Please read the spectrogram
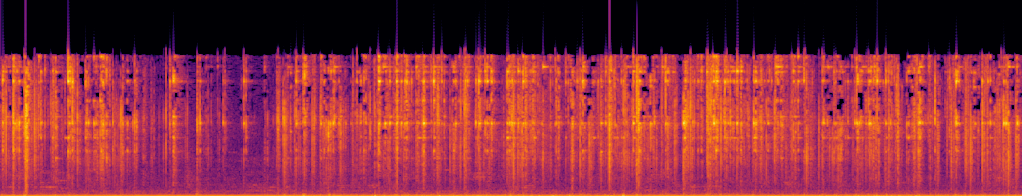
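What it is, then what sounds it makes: Metal chain necklace jingling. A silver-colored metal chain necklace dangles from fingertips in front of a microphone and is shaken, its links jingling against each other in a continuous bright, high-pitched metallic rattle. Dense clusters of tiny clinks run throughout, over a steady low hum.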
